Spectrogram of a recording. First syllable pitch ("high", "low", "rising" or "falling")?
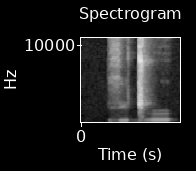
low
